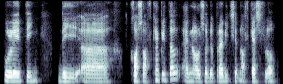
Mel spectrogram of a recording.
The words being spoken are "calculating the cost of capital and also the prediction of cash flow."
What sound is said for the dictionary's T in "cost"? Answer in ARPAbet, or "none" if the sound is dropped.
none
